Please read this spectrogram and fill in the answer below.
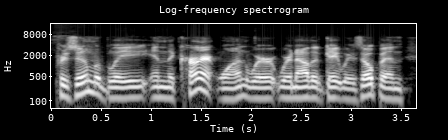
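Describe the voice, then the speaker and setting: A man's voice: medium pitch, fairly quick, no room sound. Man chatting on a dull, lo-fi mic. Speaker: podcast co-host. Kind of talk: casual fan discussion.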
